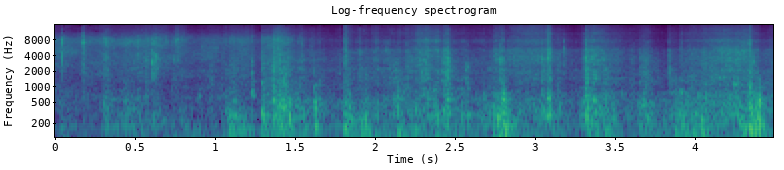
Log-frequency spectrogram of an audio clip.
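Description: A flattened cardboard box being swung open and folded into shape by hand: irregular scraping, flapping and knocking of cardboard that gets busier about a second in.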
